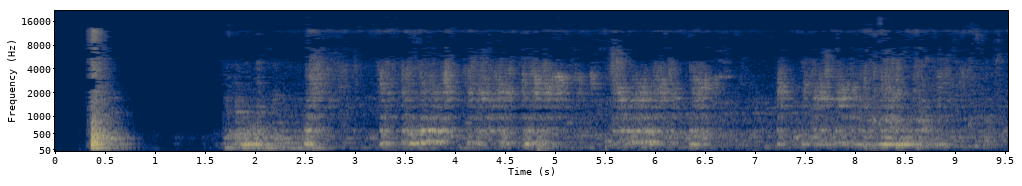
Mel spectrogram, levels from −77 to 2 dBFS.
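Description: A short hiss creeps in from 0.30 to 0.36 s, just ahead of a sharp attack that sounds smeared. This is pre-echo: quantisation noise spread across 58 ms fills the quiet moment before the hit.

Throughout, the sound is ringing and washy, with hiss that breathes with the signal and nothing above 19.8 kHz. This is WMA compression, likely heavily damaged at a low bitrate that fits about 32 kbps.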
